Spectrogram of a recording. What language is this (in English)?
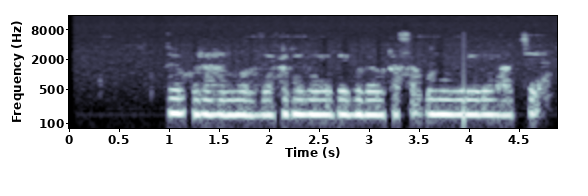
Bangla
